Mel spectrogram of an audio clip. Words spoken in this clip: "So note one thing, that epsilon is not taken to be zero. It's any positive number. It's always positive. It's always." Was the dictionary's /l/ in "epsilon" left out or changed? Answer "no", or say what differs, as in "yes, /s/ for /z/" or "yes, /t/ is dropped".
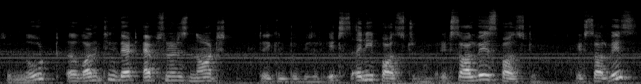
yes, /n/ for /l/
